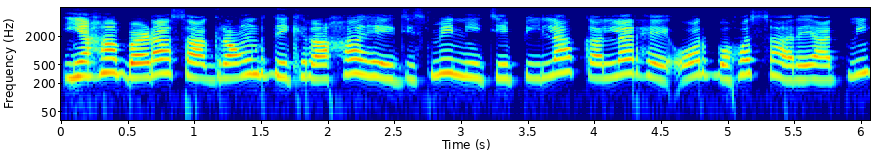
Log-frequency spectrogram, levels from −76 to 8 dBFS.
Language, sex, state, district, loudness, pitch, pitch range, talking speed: Hindi, female, Bihar, West Champaran, -18 LUFS, 280 Hz, 260-315 Hz, 160 wpm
